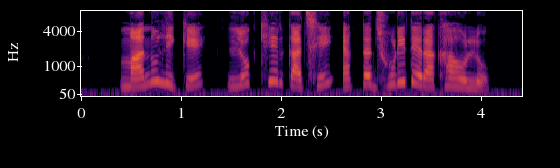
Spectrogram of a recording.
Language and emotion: Bengali, neutral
